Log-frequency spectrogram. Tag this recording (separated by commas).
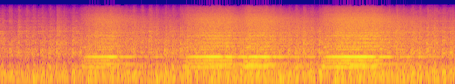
Hiss, Steam whistle, Steam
